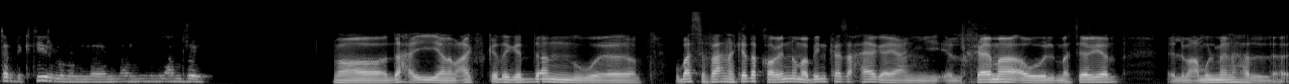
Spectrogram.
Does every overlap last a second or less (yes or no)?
yes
